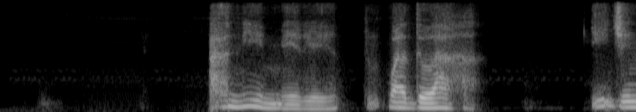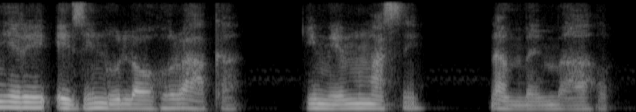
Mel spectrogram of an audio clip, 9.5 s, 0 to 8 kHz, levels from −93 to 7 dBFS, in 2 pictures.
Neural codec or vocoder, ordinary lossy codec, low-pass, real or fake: codec, 16 kHz in and 24 kHz out, 0.6 kbps, FocalCodec, streaming, 4096 codes; none; 7.2 kHz; fake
